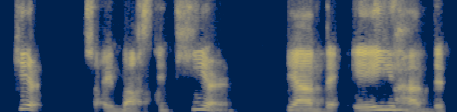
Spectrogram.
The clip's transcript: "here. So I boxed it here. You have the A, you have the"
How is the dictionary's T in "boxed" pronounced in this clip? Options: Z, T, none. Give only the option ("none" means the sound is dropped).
none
